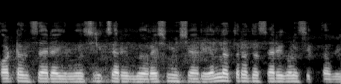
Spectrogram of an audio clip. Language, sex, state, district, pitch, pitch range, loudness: Kannada, male, Karnataka, Dharwad, 140 Hz, 130-145 Hz, -15 LUFS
